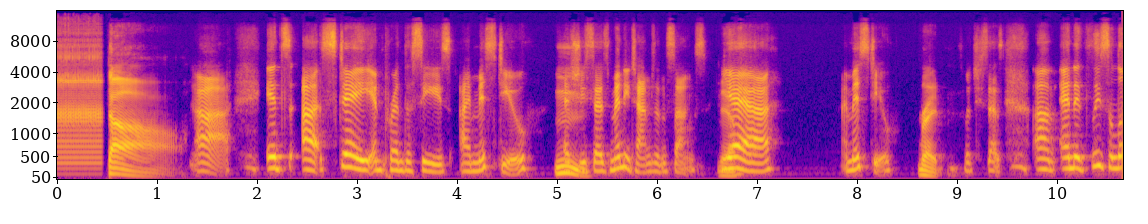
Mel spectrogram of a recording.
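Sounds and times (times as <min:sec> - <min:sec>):
game-show wrong-answer buzzer: 0:00.0 - 0:00.7
speech: 0:00.5 - 0:07.3, 0:07.9 - 0:10.6.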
